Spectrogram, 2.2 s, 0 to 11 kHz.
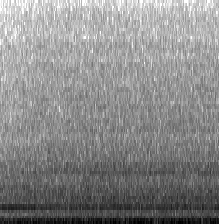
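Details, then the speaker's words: Old V8 truck's first start of spring after sitting with a low battery: steady, even low rumble with no misses or knocks; under 2 minutes after start it already idles smoothly. "That's nice and smooth. It's like not even 2 minutes, it's already starting to run smooth."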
